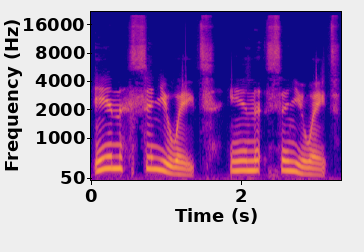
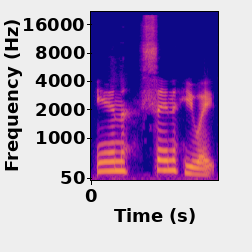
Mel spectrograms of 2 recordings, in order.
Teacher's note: stress on the second syllable there out of the four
